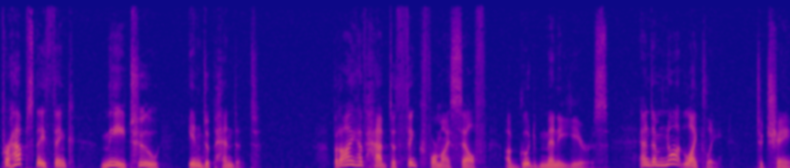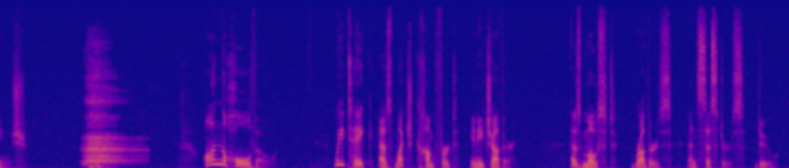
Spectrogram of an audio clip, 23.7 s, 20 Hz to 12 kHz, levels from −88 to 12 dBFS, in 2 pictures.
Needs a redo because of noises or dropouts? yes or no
yes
